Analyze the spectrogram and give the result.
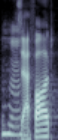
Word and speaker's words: Zaphod: Okay, so I have some interesting research here on lemons, because there's a part where they put like a thinking cap on Zaphod.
